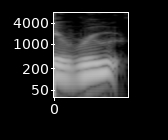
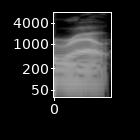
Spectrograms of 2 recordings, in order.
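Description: First: Route rhyming with boot; route as "root". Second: Route rhyming with out; route as "rowt". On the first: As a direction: say route with a long oo. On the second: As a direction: say route with an ow sound. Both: Shown as a demonstration. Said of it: "Do you say route or route?".

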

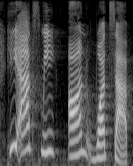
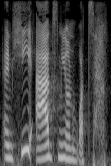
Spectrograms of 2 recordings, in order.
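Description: First: "He adds me on WhatsApp" slow, higher, each part punched; pointed repeat. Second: Said in the usual way. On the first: Real, not acted. Storyteller underlines unprofessional move, slow emphatic "He adds me on WhatsApp". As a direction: spell out "He adds me on WhatsApp" deliberately, with emphatic pauses.

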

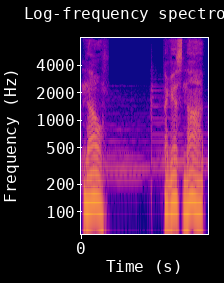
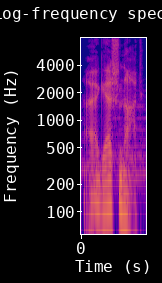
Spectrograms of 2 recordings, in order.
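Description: First: Chastened, higher-pitched reply; sheepish admission after a scolding; meek. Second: Put-on slow, softer old man's echo; scornful echo. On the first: Acted. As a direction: concede in small, halting phrases. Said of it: "Meekly, I answered". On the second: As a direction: repeat it drily, drawing it out. Henry echoes the meek concession.

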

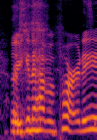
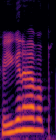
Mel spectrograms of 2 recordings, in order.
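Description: First: Said in the usual way. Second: With hiccups. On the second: Real, not acted. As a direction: cut off by a hiccup. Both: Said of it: "whoop, the hiccup".

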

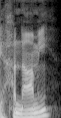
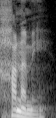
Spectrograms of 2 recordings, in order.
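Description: First: Hanami as ha-NA-mi, middle syllable stressed; stress on second-to-last syllable. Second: Hanami as HA-na-mi, first syllable stressed. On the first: Podcaster showing co-host a Western reading, hanami stressed on NA. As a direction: lean on the NA in hanami, English style. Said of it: "emphasis on the second to last syllable". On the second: Podcaster correcting co-host on Japanese, hanami stressed on HA. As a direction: hit the HA in hanami, then let it fall. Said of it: "emphasis either on the first or the second". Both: Shown as a demonstration.

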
